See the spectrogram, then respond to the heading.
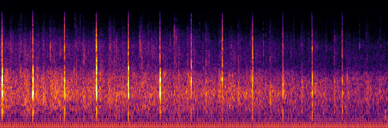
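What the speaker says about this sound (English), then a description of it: "I would plead with you to give her a resounding round of applause this morning" Sparse applause from an audience at a citizens' assembly launch, with a few distinct, sharp hand claps standing out over softer scattered clapping that thins toward the end.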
